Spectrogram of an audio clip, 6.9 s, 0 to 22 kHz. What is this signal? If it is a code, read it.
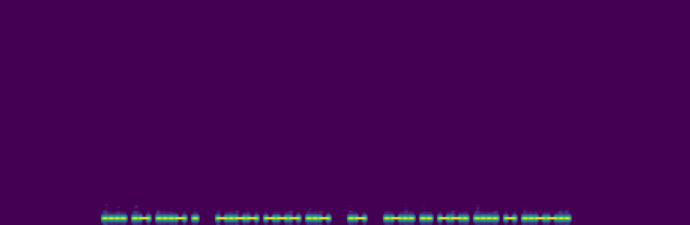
Morse code, heard as a keyed tone, about 40 wpm, 700 Hz. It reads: HAVE YOU A LIGHT?
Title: Sentences from Top 1000 Words - Review Part 1 - 40wpm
